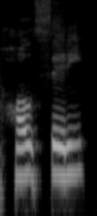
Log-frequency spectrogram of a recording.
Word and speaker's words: Hull City: Hull City, así se pronuncia en inglés, Hull City, no FC, de la Championship de la liga inglesa.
